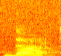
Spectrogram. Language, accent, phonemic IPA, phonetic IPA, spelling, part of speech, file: Armenian, Eastern Armenian, /dɑɾd/, [dɑɾd], դարդ, noun, Hy-դարդ.ogg
- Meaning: grief, sorrow, pain; worry, trouble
